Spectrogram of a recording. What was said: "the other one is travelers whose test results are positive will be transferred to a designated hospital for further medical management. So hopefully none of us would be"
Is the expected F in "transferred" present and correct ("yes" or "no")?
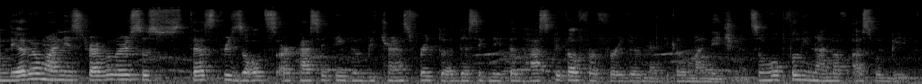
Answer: yes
